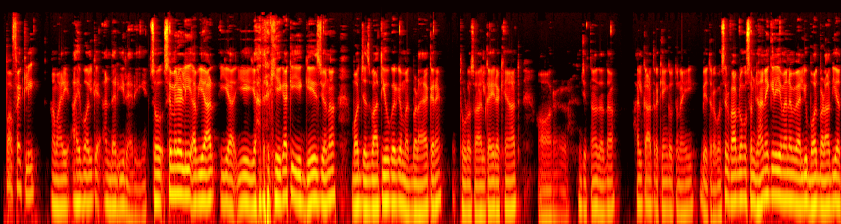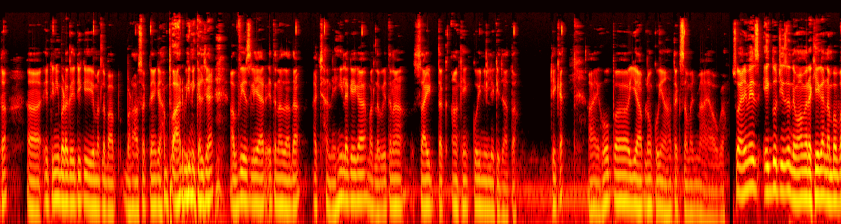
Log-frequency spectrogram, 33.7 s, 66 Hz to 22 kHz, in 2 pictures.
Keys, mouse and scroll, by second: 0.7 Left, 5.6-11.9 drag, 11.9 Right, 13.1 Left, 15.2 click, 16.4 Left, 17.8 Right, 19.6-21.6 drag, 21.6 Left, 23.1 Right, 24.3 Left, 28.3 Up, 30.4 click.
